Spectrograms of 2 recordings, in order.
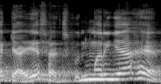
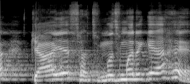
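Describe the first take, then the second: First: Higher sly question; lightly voiced crafty jackal; cunning. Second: Slow, higher sly question; a touch of crafty jackal; cunning. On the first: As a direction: fish for the truth with a sly tone. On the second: Acted. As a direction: ask it slyly, probing. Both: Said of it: "वो चालाकी से बोला".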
